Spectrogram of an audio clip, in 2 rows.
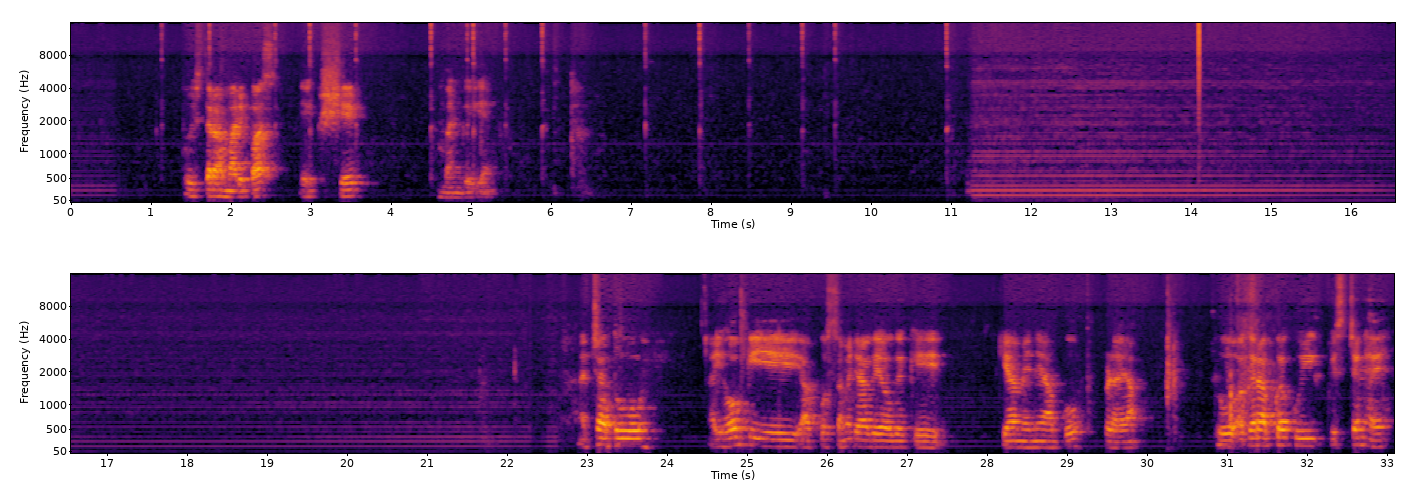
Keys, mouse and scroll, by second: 0.8 space, 1.0 click, 1.2 space, 2.4 click, 4.8 click, 5.0 space, 5.4 click, 5.6 space, 7.0 click, 9.2 space, 9.4 click, 9.8 space.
